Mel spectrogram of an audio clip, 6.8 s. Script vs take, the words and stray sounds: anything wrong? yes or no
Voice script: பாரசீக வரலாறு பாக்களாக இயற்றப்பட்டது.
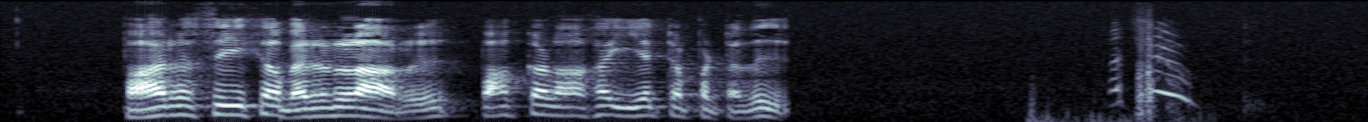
yes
